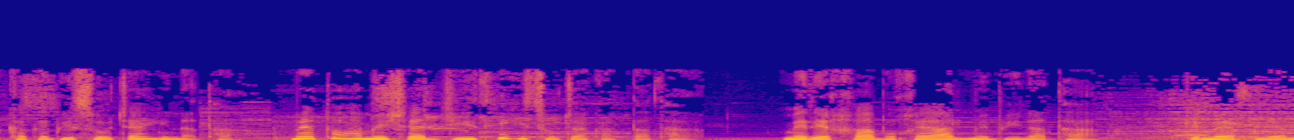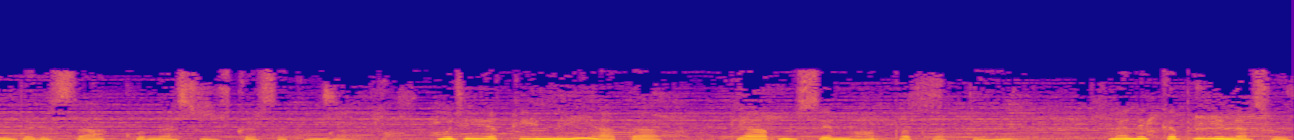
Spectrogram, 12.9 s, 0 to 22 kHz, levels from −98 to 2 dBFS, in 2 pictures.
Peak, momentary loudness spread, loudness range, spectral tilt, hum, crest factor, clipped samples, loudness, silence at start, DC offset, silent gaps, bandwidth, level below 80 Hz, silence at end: -4 dBFS; 15 LU; 4 LU; -6 dB/octave; none; 16 dB; under 0.1%; -20 LUFS; 0.05 s; under 0.1%; none; 11.5 kHz; -58 dBFS; 0 s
